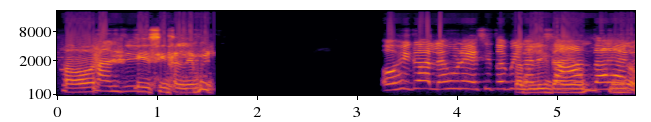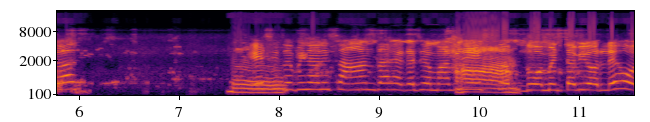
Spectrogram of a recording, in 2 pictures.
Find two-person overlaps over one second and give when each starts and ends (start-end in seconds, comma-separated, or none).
4.6-5.8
